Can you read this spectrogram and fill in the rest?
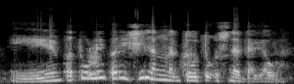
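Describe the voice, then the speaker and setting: A woman's voice: lowish voice, sing-song, normal speed, dull audio, background noise. An actress with a Filipino accent playing an anxious, pleading grandmother in a radio horror drama, fretful and emotional. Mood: patient, uneasy.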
